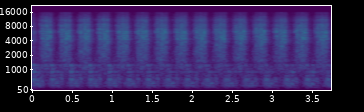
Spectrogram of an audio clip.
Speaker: While initially wanted pressures on the order of 15 psi, it's now capable of self-starting and running at noticeably lower pressures, suggesting a reduction in friction losses over time.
